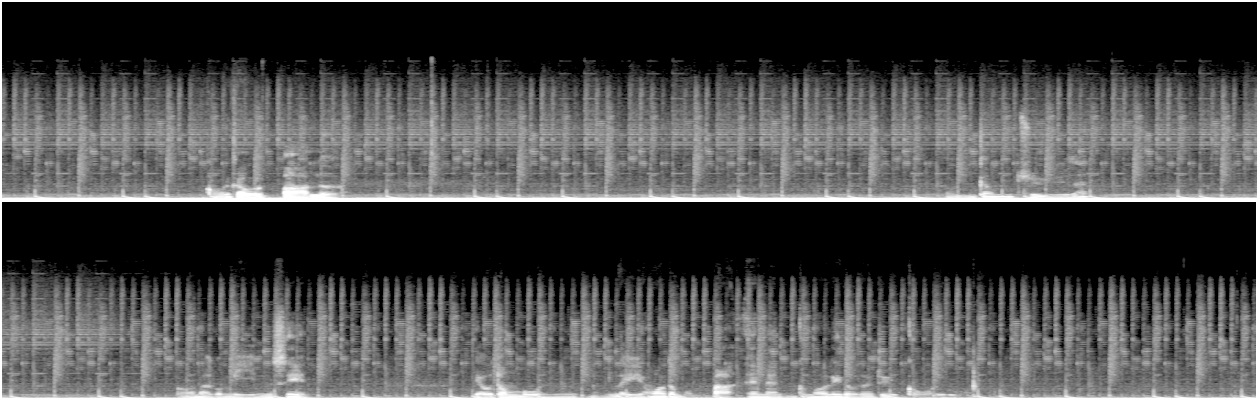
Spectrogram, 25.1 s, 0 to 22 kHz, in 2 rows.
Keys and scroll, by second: 3.9 -, 4.2 8, 4.7 Return.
